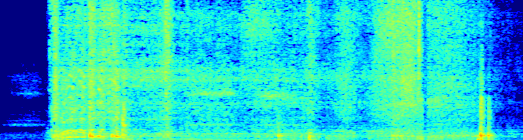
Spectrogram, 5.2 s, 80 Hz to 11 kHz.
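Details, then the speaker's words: Buick Electra 5.7 L diesel, cold start after a year sitting, with a blown head gasket, using a jump box and lots of ether on an unprimed fuel system; labored uneven cranking with weak bursts that never catches; owner suspects the starter or its shim. "oh ah hey well i'm not having a whole lot of luck here hopefully it'll catch"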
